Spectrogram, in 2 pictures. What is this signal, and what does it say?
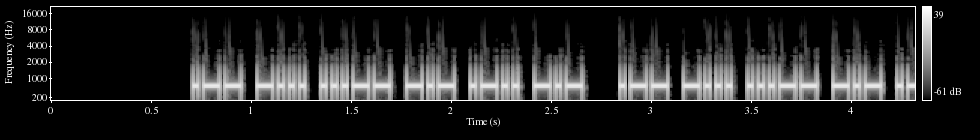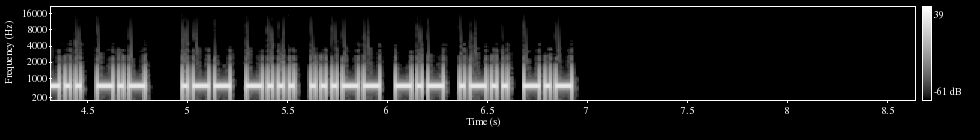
Morse code, heard as a keyed tone, about 46 wpm, 700 Hz. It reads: WB3KLK WB3KLK WB3KLK
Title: USA Call Signs Repeated 3x 45wpm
